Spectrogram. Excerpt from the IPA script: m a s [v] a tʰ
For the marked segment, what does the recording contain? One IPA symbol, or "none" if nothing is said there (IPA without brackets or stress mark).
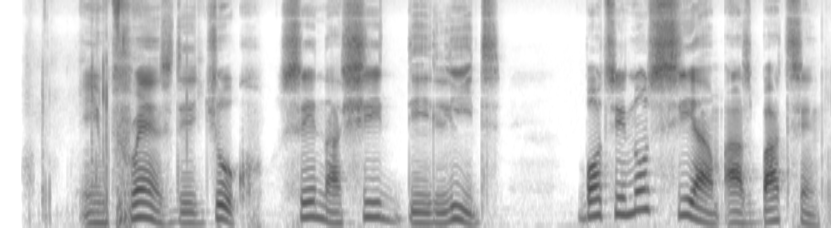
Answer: b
